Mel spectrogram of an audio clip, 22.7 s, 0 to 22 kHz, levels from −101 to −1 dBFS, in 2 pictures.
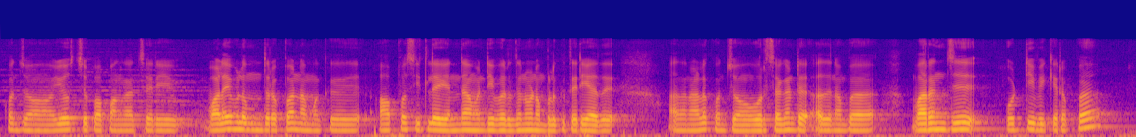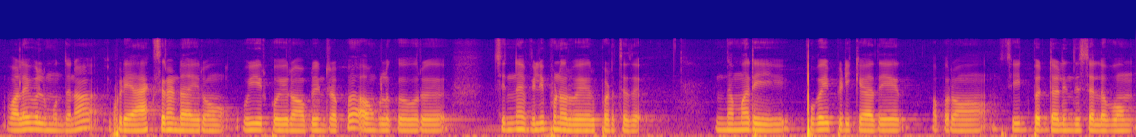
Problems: none marked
